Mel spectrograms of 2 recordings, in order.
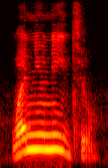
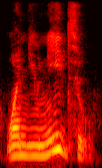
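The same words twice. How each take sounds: First: "When you need to" thrown out much higher and louder; a raised-voice example of "When you need to"; emphatic repeat. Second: Said in the usual way. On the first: Shown as a demonstration. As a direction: punch out "When you need to" high and loud as a warning.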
